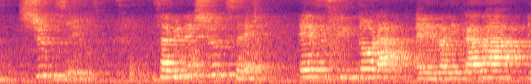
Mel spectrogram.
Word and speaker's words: Schütze: La primera pregunta que te tengo es: ¿cómo se pronuncia tu apellido? Schutze.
